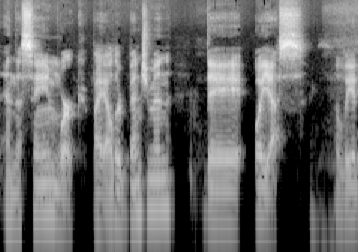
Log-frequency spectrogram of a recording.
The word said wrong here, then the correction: Hoyos: Hoyos. – Hoyos.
